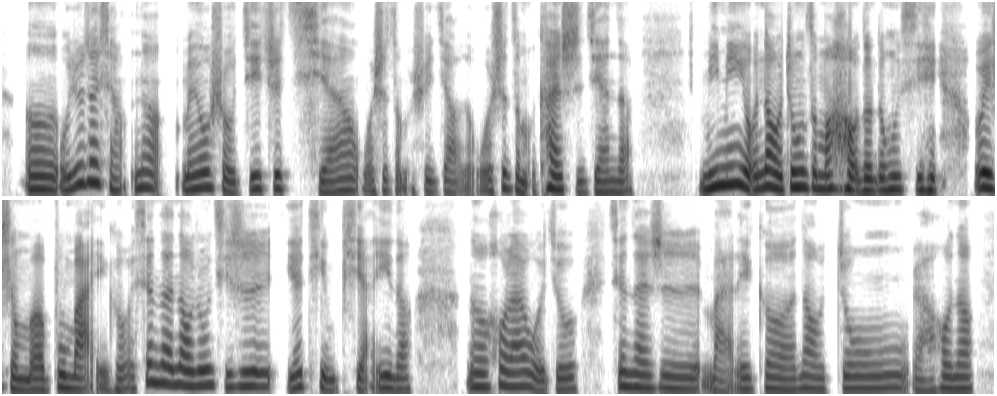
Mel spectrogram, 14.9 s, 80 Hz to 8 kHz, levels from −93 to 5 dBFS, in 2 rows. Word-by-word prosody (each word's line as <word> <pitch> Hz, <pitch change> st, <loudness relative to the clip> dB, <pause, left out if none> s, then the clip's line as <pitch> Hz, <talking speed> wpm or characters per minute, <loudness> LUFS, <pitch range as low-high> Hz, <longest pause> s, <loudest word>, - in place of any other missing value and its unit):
嗯， 195 Hz, -1 st, +3 dB
我 -, -, 0 dB
就 265 Hz, +6 st, +3 dB
在 300 Hz, 0 st, +5 dB
想， 195 Hz, -9 st, -5 dB
那 220 Hz, +1 st, -1 dB
没 190 Hz, -, -1 dB
有 220 Hz, +2 st, +4 dB
手 180 Hz, -8 st, -2 dB
机 195 Hz, +6 st, -1 dB
之 205 Hz, +1 st, -1 dB
前 180 Hz, -3 st, -4 dB
我 -, -, -5 dB
是 170 Hz, -, -7 dB
怎 -, -, -8 dB
么 -, -, -12 dB
睡 165 Hz, -1 st, -7 dB
觉 155 Hz, -1 st, -8 dB
的？ -, -, -10 dB
我 -, -, -5 dB
是 220 Hz, -, -2 dB
怎 185 Hz, -5 st, -1 dB
么 -, -, -5 dB
看 210 Hz, -2 st, +4 dB
时 195 Hz, -5 st, -5 dB
间 160 Hz, +1 st, -3 dB
的？ 160 Hz, +2 st, -4 dB, 0.5 s
明 220 Hz, +6 st, +6 dB
明 270 Hz, +1 st, +8 dB
有 225 Hz, -6 st, +6 dB
闹 230 Hz, 0 st, +7 dB
钟 230 Hz, +3 st, +6 dB
这 220 Hz, -1 st, +2 dB
么 200 Hz, -, +5 dB
好 200 Hz, -2 st, +3 dB
的 180 Hz, -, +4 dB
东 185 Hz, +2 st, +2 dB
西， 185 Hz, -1 st, 0 dB, 0.2 s
为 225 Hz, 0 st, +8 dB
什 190 Hz, -6 st, 0 dB
么 160 Hz, +1 st, +1 dB
不 165 Hz, +5 st, -1 dB
买 175 Hz, -3 st, +1 dB
一 -, -, -5 dB
个？ 165 Hz, +2 st, -5 dB
现 270 Hz, +10 st, -1 dB
在 255 Hz, -2 st, +3 dB
闹 235 Hz, -2 st, +3 dB
钟 225 Hz, +1 st, +2 dB
其 215 Hz, -4 st, -6 dB
实 210 Hz, 0 st, 0 dB
也 185 Hz, +4 st, -2 dB
挺 185 Hz, -6 st, -4 dB
便 185 Hz, +4 st, -6 dB
宜 185 Hz, -, +2 dB
的， 170 Hz, -1 st, -5 dB, 0.4 s
那 205 Hz, -1 st, 0 dB
后 225 Hz, +3 st, -2 dB
来 210 Hz, 0 st, 0 dB
我 165 Hz, -7 st, -2 dB
就 165 Hz, +2 st, -5 dB, 0.2 s
现 215 Hz, 0 st, -1 dB
在 190 Hz, -1 st, +1 dB
是 175 Hz, -3 st, -3 dB
买 160 Hz, -2 st, -7 dB
了 -, -, -7 dB
一 170 Hz, -, -2 dB
个 165 Hz, -1 st, -3 dB
闹 175 Hz, 0 st, -3 dB
钟， 180 Hz, +2 st, -4 dB
然 155 Hz, -1 st, -7 dB
后 180 Hz, +1 st, -2 dB
呢， 175 Hz, +1 st, -2 dB
185 Hz, 295 characters per minute, -22 LUFS, 170-210 Hz, 0.5 s, 明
